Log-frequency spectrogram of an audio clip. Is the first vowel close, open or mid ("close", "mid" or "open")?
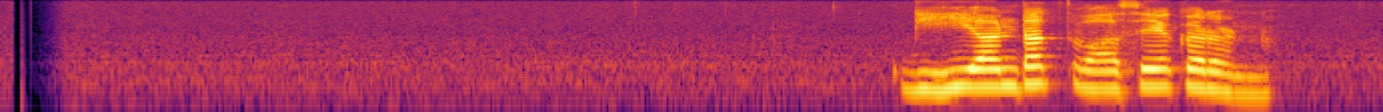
close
